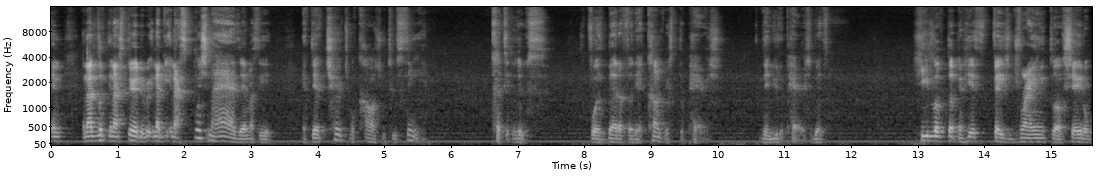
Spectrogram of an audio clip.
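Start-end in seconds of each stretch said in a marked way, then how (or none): 3.8-11.7 quiet scripture quote. Retold or imitated. Quoting scripture at the men.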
